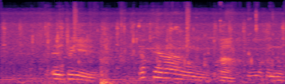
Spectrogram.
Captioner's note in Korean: 마시는 소리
